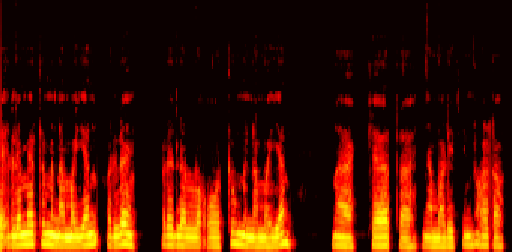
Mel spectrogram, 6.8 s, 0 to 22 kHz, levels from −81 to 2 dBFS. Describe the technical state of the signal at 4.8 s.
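At 4.8 s the speech sits audibly flat and slowed. From 3.81 s to 5.52 s the voice drops by 114 cents, a little over a semitone, and everything runs 6.39% slower, before snapping back to normal pitch and pace. This is most likely a drift correction step: clock-matching software abruptly lowered the playback rate to refill its buffer, shifting speed and pitch together until the correction released.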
